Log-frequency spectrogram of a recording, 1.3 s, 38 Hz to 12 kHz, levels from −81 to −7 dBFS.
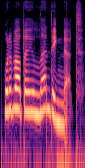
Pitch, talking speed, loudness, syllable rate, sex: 250 Hz, 235 wpm, -18 LUFS, 6.1 syllables/s, female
